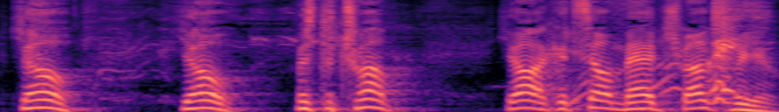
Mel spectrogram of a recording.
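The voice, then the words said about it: Jesse Pinkman character voice. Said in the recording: “Jesse, would you work for Don?”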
